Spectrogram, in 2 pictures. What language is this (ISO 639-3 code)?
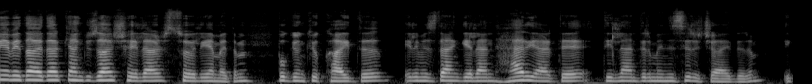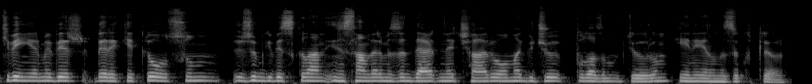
tur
